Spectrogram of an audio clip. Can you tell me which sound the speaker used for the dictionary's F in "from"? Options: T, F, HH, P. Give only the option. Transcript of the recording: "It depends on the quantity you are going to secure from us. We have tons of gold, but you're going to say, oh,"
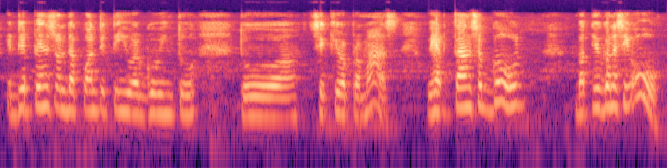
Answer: P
